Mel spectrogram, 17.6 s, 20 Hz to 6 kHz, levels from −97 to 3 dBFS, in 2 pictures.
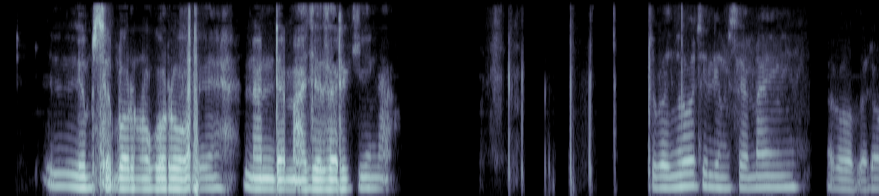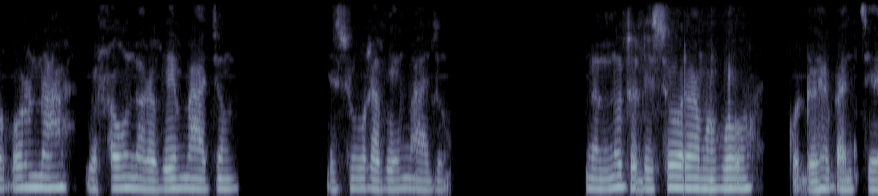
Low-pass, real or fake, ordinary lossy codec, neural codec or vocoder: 5.4 kHz; fake; AAC, 48 kbps; codec, 16 kHz, 8 kbps, FunCodec, trained on LibriTTS, 25 frames a second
